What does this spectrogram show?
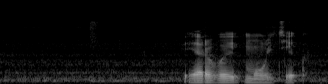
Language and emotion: Russian, neutral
